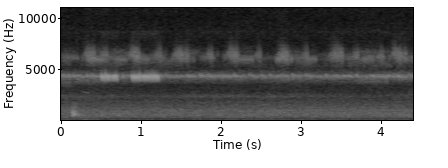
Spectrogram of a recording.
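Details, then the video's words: Outdoor night ambience of crickets: two short loud trills early on, then a constant high-pitched drone with soft rhythmic pulsing chirps layered over it. "Soothing Cricket Sounds"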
